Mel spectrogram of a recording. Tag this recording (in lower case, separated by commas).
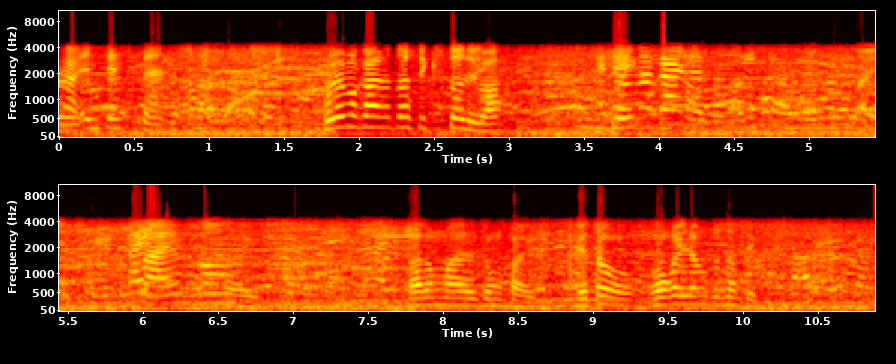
speech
